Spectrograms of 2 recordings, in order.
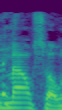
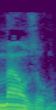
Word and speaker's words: Mousehole: So if they say Mousehole instead of Mousel?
